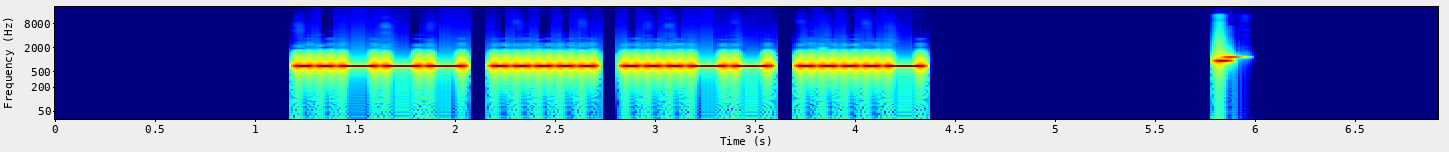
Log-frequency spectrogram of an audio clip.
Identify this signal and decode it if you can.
Morse code, heard as a keyed tone, about 22 wpm, 700 Hz. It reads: 2534
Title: Numbers - 4-Digit 22wpm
